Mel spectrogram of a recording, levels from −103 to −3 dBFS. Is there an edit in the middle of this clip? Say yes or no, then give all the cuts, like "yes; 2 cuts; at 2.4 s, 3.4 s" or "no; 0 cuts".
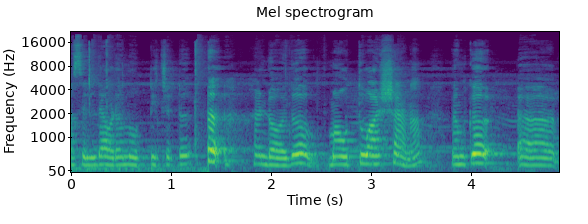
yes; 1 cut; at 1.4 s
